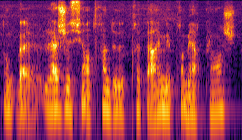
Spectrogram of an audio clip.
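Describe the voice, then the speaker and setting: A man's voice: fairly high pitch, little pitch movement, fast, creaky, a little mellow, husky. A man explaining things casually as a guest in a conversational interview. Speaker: guest, animator and comic artist.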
